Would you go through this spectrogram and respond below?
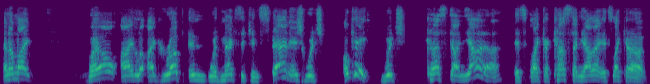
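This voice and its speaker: High-voiced animated man, dry sound. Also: measured pace, no echo, low-quality recording. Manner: animated, talks in bursts with repeated phrases. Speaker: chef and podcast guest. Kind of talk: casual storytelling interview.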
